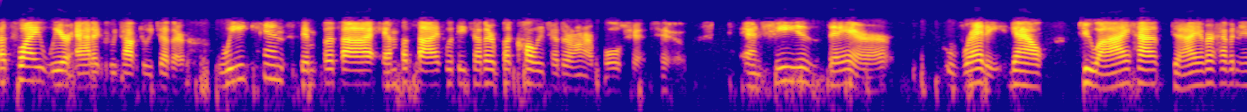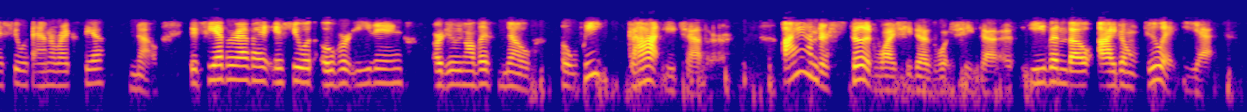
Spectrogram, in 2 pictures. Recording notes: 100 Pounders Phone Meeting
